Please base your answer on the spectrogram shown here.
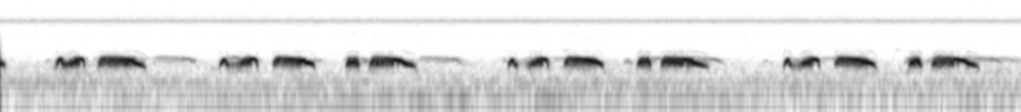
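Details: Spotted dove calling steadily as a lure for other doves: paired short rising coos followed by a longer, slightly falling note, phrases repeated roughly every one and a half seconds, with faint trailing coos and a constant hiss.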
